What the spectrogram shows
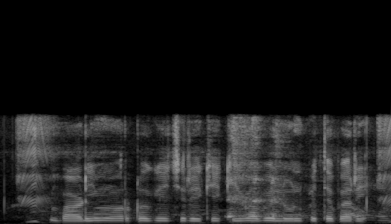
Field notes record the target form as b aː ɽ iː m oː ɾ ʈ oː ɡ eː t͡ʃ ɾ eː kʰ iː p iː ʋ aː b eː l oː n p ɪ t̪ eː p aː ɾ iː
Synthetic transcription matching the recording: b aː ɽ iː m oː ɾ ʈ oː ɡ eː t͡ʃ ɾ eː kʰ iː k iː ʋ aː b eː l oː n p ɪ t̪ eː p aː ɾ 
